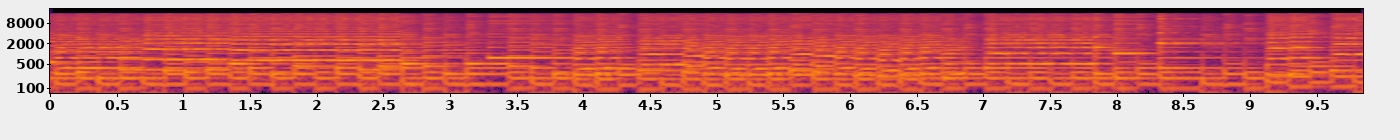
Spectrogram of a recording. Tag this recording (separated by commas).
Music, Theme music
